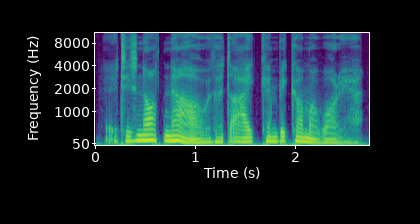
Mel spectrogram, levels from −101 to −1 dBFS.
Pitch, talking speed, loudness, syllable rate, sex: 110 Hz, 220 wpm, -17 LUFS, 5.2 syllables/s, male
